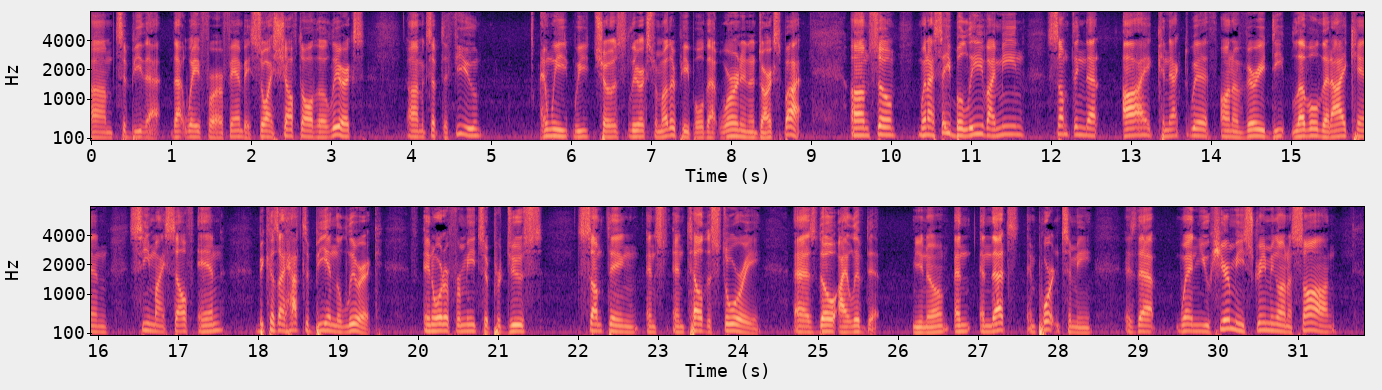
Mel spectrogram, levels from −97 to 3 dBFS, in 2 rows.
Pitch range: 125-150 Hz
